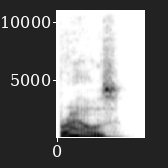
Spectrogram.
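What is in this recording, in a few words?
"browse", British English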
